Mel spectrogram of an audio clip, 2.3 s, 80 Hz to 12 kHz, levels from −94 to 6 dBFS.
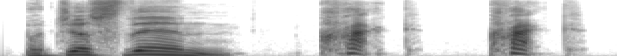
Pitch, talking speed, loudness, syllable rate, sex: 160 Hz, 105 wpm, -20 LUFS, 3.1 syllables/s, male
